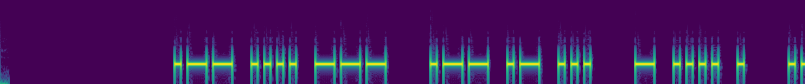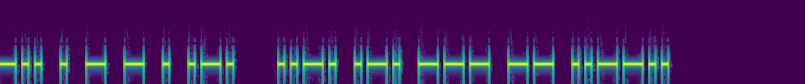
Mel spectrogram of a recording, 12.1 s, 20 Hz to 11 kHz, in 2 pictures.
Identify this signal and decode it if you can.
Morse code, heard as a keyed tone, about 25 wpm, 700 Hz. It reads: WHO WAS THE LETTER FROM?
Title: Sentences from Top 300 Words 25wpm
